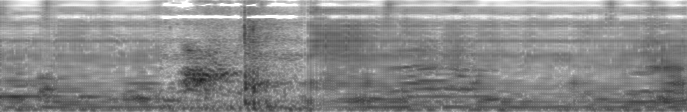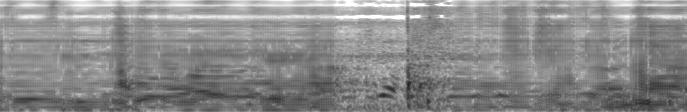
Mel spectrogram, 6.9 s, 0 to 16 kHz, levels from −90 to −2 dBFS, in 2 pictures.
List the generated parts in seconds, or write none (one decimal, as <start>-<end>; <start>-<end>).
0.0-0.8; 1.5-5.1; 5.7-6.9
